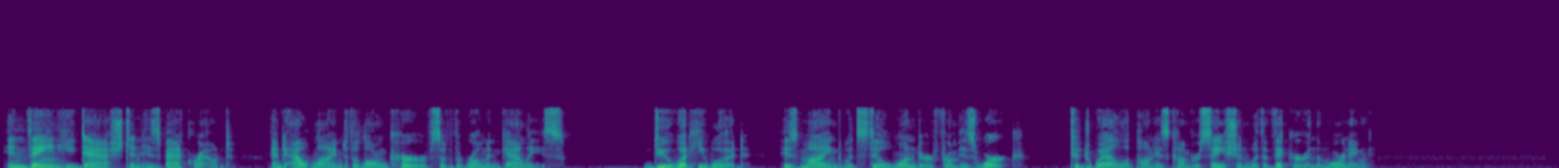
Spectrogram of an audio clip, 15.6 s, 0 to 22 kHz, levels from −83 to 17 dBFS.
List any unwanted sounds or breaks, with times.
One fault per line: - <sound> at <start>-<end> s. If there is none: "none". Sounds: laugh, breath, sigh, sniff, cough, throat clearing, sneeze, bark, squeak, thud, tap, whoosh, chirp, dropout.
none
